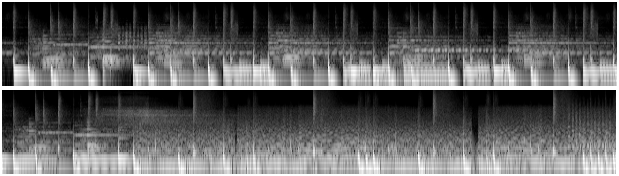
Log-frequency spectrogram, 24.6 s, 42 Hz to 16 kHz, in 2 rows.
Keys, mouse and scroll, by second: 2.1 typing, 3.7-4.0 alt+scroll down 1, 4.4-5.6 alt+scroll up 1, 10.0 alt+scroll up 1, 10.8 space, 14.5-15.0 alt+scroll up 1, 15.5 space, 19.7 alt+scroll up 1, 22.2 scroll down 1, 22.9-23.3 scroll down 1, 23.3 scroll up 1, 23.6 scroll down 1, 23.8 scroll up 1, 24.0 scroll down 1, 24.3 scroll up 1, 24.4 scroll down 1.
